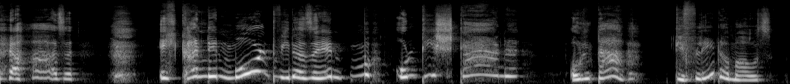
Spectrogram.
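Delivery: very high, loud, thrilled bear voice; excited call. A narrator's reading. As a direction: cry out in delight at the moon and stars. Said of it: "ruft sie begeistert".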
